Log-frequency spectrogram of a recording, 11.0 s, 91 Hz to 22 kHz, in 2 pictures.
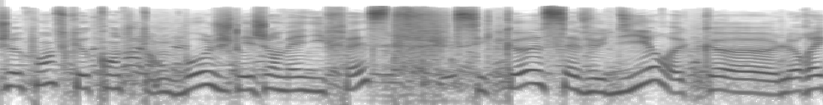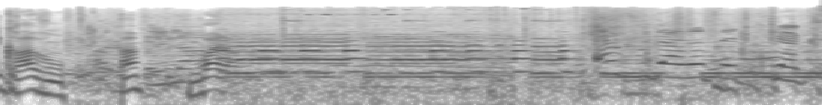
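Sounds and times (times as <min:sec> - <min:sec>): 
speech: 0:00.0 - 0:07.7
street traffic noise at a street protest: 0:00.0 - 0:10.9
car horn honking at a street protest: 0:06.8 - 0:10.9.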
